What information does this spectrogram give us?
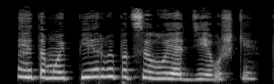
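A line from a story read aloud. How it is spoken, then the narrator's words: Moaning. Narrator (Russian): простонала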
